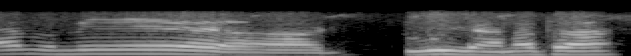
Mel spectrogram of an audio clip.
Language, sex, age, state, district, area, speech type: Hindi, male, 18-30, Uttar Pradesh, Prayagraj, urban, conversation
